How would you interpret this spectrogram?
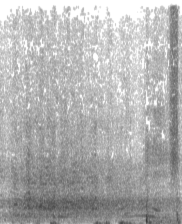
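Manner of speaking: airy, high-pitched burst of laughter; breathy high laugh. Real, not acted. Laughs at wife recognising pastor.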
